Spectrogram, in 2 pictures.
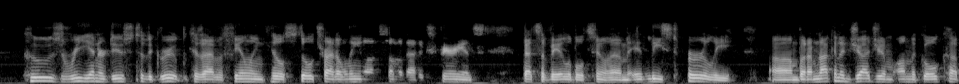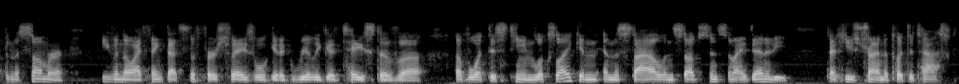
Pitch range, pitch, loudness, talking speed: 110-125 Hz, 115 Hz, -20 LUFS, 245 wpm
